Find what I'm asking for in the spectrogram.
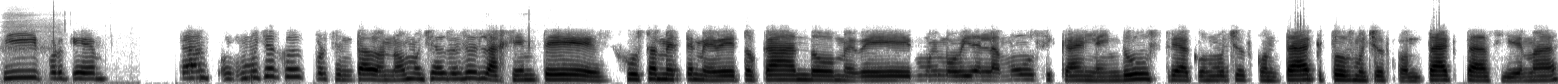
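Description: A woman with an unremarkable speaking voice talks at a fairly slow pace and medium pitch, with ordinary pitch variation. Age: 20s. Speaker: drummer and musician. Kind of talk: casual interview chat. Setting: call.

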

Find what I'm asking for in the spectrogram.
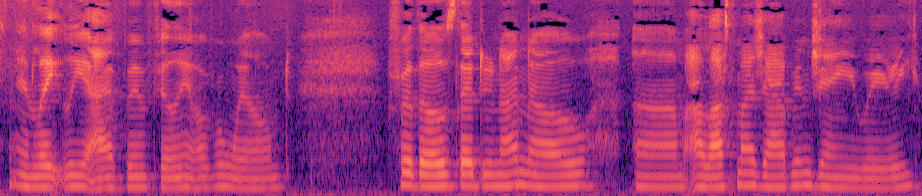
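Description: In a very deep, low voice with a dark, mellow tone, a woman speaks with monotone, flat intonation amid audible room echo. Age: 30s. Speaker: podcaster and wardrobe stylist. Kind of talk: personal monologue. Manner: hesitant, many fillers.

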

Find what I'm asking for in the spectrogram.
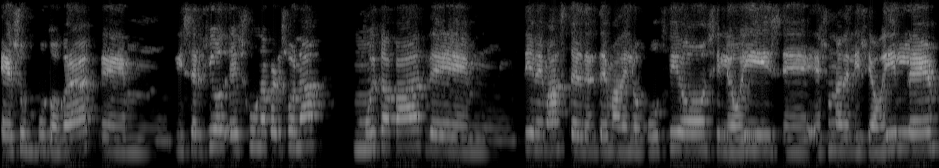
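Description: Speaking with a Madrid accent, a woman uses a fairly high voice with monotone, flat intonation at a fairly slow pace. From Madrid, Spain (Vallecas). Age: 30s. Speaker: video game narrative teacher and author. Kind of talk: casual interview chat.

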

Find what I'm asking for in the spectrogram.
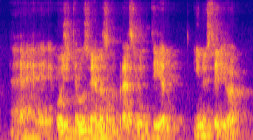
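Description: A man of medium pitch at a fairly slow pace, with audible room echo and noticeable background noise. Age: 20s. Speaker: business founder. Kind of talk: podcast monologue. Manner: casual with filler words.

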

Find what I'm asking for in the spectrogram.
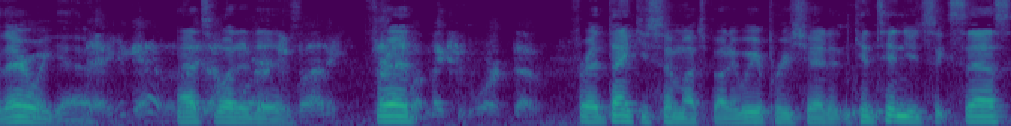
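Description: A man speaks at a medium pitch. Noticeable background noise runs underneath. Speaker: podcast host, school sports. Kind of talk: podcast hosting and interview.

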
